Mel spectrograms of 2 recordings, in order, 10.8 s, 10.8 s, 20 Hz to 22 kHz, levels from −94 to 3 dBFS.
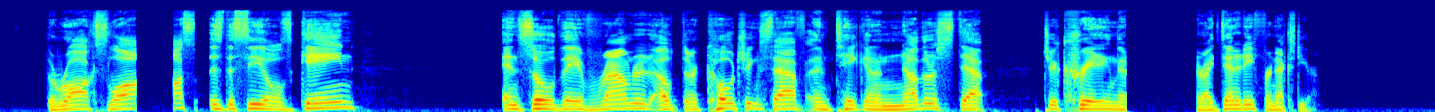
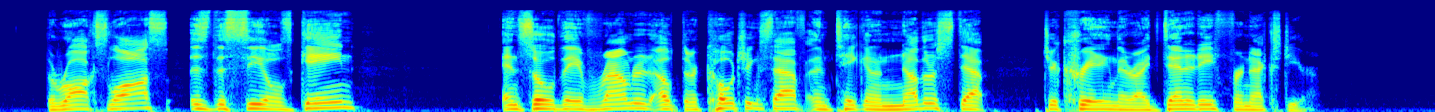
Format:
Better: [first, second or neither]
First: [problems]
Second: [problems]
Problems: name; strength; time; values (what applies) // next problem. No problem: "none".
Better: second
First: audio freezing; at 1 s and at 8.5 s for 0.5 s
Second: none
